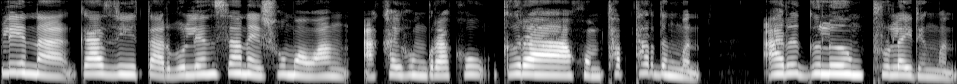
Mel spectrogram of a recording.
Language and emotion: Bodo, fearful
